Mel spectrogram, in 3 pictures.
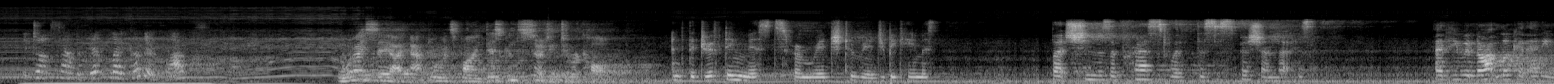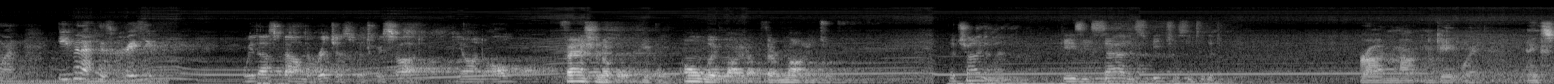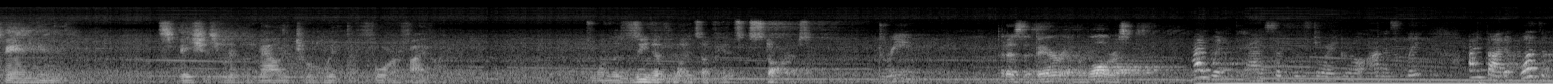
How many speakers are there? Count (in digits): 9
